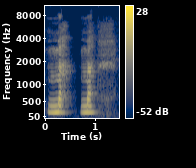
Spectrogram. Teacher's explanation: Um the place of articulation is your lips closed. M-m-m um there is nasal outflow. So there is air pushing out of your nose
